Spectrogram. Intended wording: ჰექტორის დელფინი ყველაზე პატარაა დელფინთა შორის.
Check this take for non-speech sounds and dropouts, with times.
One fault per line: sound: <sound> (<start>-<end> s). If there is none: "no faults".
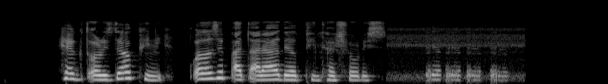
sound: laugh (4.3-5.1 s)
